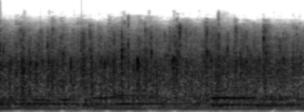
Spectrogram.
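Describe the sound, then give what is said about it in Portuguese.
Applause from a church audience: a continuous wash of many hands clapping at once, steady and fairly soft, with no pauses over the short stretch. “Vamos dar uma salva de palmas ao Senhor.”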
